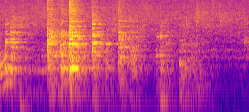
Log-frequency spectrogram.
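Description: Metal pots and pans clattering as they are shuffled about in a low kitchen cupboard, loudest about half a second in, with meat sizzling faintly as it browns in a pan.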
